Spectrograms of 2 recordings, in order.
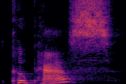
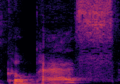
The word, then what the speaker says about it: Kopasz: It's Kopasz, so it has Kopasz. like an S sound at the end. Okay, so it's Kopasz.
